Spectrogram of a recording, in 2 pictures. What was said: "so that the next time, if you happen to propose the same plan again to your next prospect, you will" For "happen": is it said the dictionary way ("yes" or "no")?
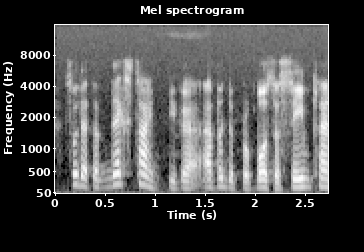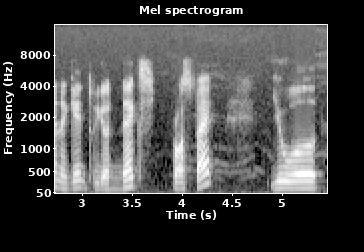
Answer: no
